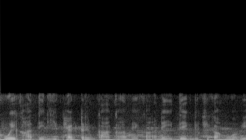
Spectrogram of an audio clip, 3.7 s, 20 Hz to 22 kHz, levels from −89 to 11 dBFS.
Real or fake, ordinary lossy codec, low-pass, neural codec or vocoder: real; none; 7.2 kHz; none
